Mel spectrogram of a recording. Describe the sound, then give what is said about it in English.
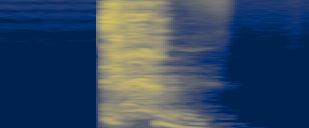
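A single harsh throat-clearing cough, about half a second long, loud and raspy against otherwise silent surroundings. “Fighting a bit of a cough here too, so bear with me through that.”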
